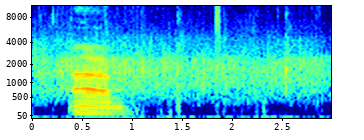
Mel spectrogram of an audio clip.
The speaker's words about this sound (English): She's stepping into our kids' ministry. She's actually over there shadowing right now, learning the ropes. So we could clap that up, too.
